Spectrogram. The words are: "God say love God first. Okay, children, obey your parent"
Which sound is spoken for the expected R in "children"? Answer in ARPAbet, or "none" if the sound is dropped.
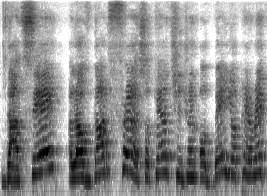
R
